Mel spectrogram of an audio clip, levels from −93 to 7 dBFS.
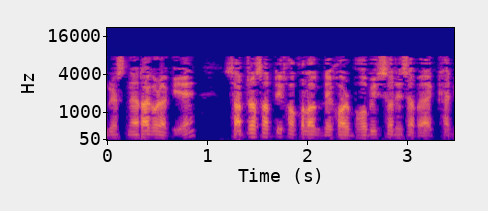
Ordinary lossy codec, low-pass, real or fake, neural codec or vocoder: none; none; real; none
